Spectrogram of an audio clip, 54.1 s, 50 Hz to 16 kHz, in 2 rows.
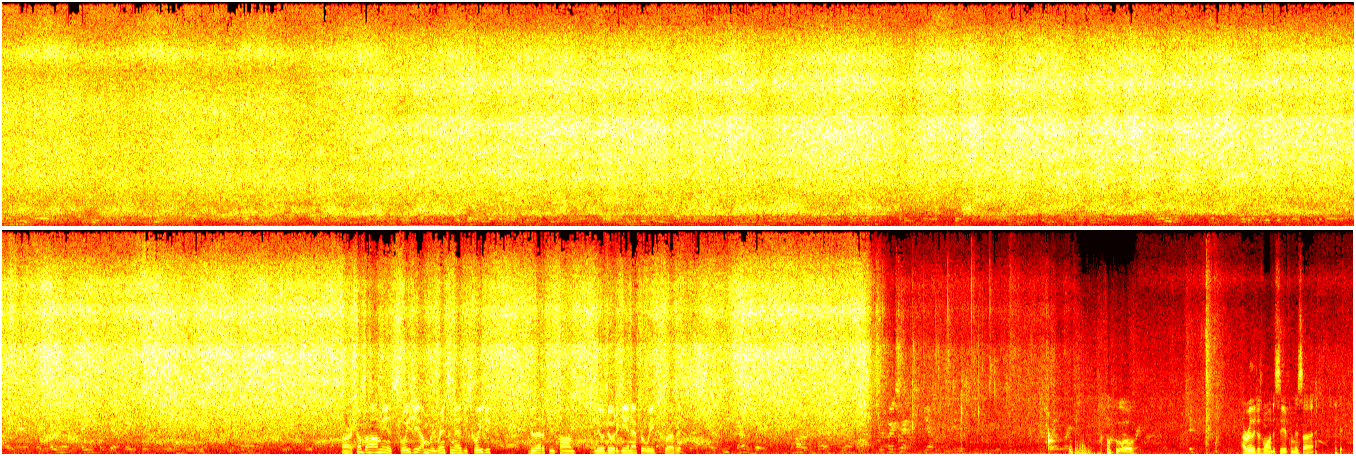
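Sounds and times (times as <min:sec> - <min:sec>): pressure washer spray hissing: 0:00.0 - 0:46.7.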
